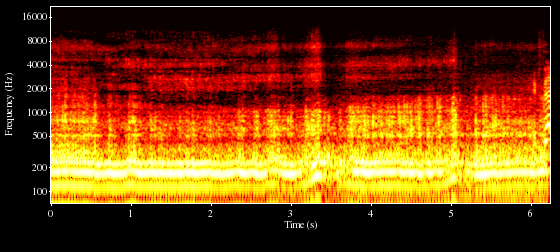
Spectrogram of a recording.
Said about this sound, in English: Listen to the exhaust on that thing.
